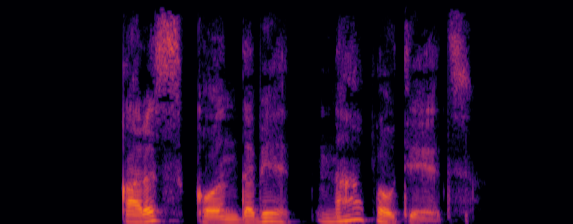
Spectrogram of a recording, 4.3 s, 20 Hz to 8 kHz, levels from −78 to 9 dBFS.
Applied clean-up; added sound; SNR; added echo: none; none; none; none.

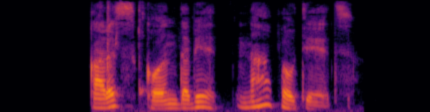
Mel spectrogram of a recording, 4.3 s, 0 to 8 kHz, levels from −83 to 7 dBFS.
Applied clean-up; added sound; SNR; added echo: none; Bathtub (filling or washing) / Water / Splash, splatter; 13 dB; none.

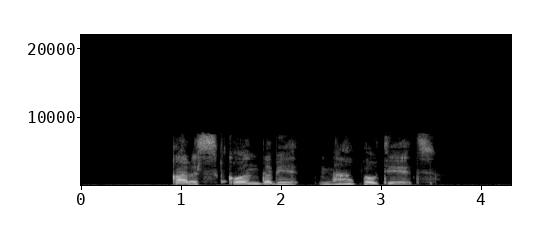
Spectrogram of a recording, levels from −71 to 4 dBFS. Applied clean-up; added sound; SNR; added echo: neural diffusion model UNIVERSE++.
